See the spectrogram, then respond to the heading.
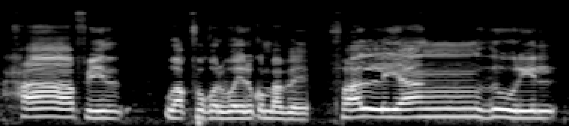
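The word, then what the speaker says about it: حافظ: তাহলে ইং কুল্লু নাফসিল্লাম্মা আলাইহা হাফিজ, হাফিজ, এই জটা নরম করে উচ্চারণ করব।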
